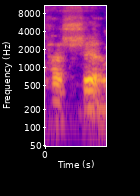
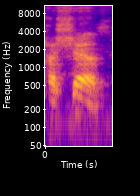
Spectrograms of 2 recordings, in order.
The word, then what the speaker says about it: Hashem: And the word Hashem, of course, is pronounced with the letter H, but there is no letter H in the Russian alphabet. So in order to indicate that it should be pronounced as an H, they took the letter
